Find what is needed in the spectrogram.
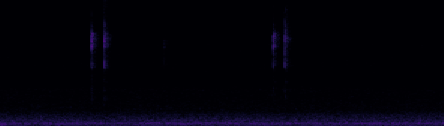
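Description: Two faint double-clicks of a computer mouse, one pair about a second in and another near three seconds, over a low steady hum.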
